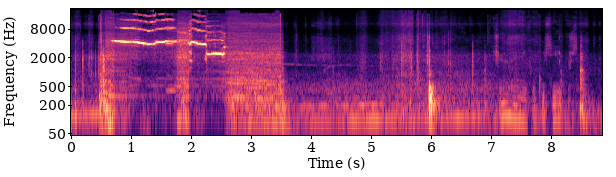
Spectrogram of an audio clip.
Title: #Субару Легаси свист стеклоподъёмника#Subaru Legacy window lift whistle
